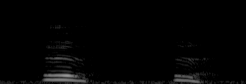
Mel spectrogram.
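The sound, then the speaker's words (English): A person yawns: a drawn-out, voiced exhale that slides downward in pitch, followed after a short pause by a second, briefer yawning groan. No talking. “That was a really good yawn.”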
